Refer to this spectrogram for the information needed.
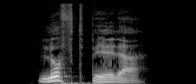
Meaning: nominative/accusative/genitive plural of Luftbild
- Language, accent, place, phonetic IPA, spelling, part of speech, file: German, Germany, Berlin, [ˈlʊftˌbɪldɐ], Luftbilder, noun, De-Luftbilder.ogg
